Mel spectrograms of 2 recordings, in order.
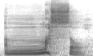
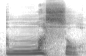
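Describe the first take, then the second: No difference in how they are said.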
